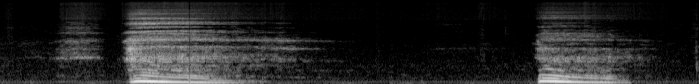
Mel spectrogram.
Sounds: Sigh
